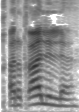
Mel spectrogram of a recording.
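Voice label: "qiarqiali" locative, Archi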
